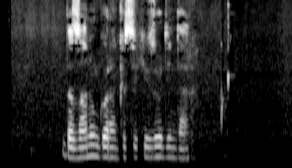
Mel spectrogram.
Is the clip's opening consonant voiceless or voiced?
voiced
